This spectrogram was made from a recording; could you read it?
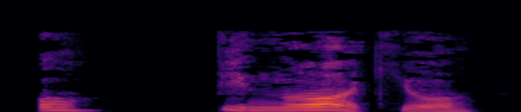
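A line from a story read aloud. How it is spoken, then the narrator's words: Mournful exclamation. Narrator (Russian): воскликнула лисица тоскливым голосом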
